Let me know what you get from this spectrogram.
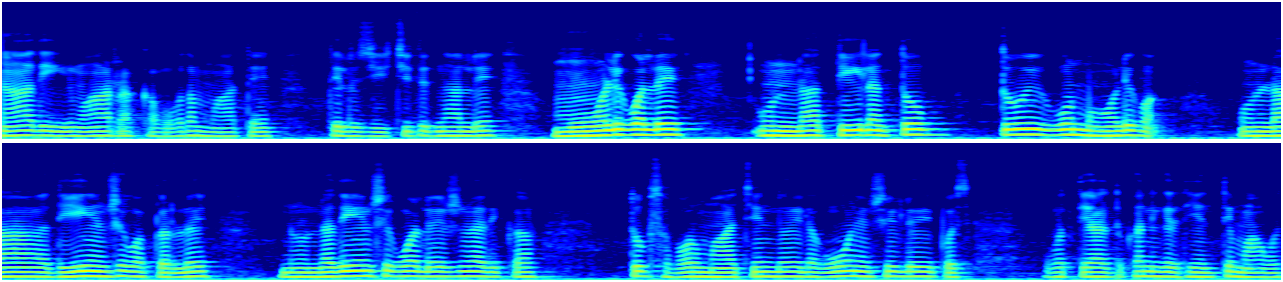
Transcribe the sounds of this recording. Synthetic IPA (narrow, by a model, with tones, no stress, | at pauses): na˦d̪i˧ma˧ɾa̰˧ka˧˨bo˧d̪a˦˧ma˨t̪e˧ | t̪e˧lo˧d͡ʒi˨t͡ʃi˦t̪e˧t̪na˧le˦ | mo˧li˦ɡʷa˧le˦j | u˧nla˧t̪i˧la˧nt̪u˦b | t̪u˦jɡu˦nmo˧li˦ɡʷa̰˧˨u˧nla˧d̪i˧nʐi˦ɡʷa˧pe˧ɾle˦j | no˧la˧d̪i˦nʂi˦ɡʷa˦le˧ʐi˦na˧d̪i˧ka˧ | t̪u˦bsa˨bo˧ɾma˧t͡ʃi˦nlo˦jla˧ɡu˦ni˧nʂi˦le˦jpwe˨s | ɡʷa˧t̪ja˧lt̪u˦ka˦ni˧ŋɡɾe˧d̪je˧nt̪e˦ma˧wʷa˧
